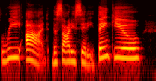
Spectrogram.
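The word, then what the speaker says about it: Riyadh: Uh, Sabi pronounced Riad, the Saudi city.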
